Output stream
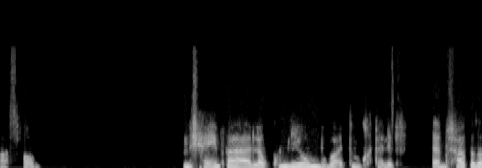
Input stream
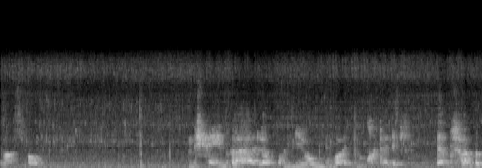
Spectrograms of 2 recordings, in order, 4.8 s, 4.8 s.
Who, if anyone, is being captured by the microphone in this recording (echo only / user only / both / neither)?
echo only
